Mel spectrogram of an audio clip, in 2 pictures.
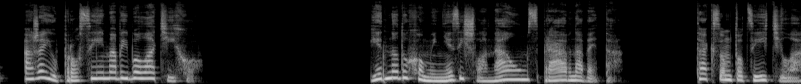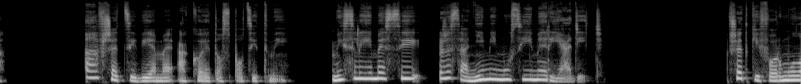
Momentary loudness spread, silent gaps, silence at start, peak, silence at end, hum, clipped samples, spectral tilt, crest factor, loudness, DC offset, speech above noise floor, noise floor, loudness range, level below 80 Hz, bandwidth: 13 LU; 2.16-3.69 s, 6.36-6.97 s, 8.10-8.86 s, 10.98-11.33 s, 14.11-15.28 s; 0.25 s; -4 dBFS; 0 s; none; under 0.1%; -5.5 dB/octave; 16 dB; -20 LUFS; under 0.1%; over 71 dB; under -90 dBFS; 4 LU; -68 dBFS; over 20 kHz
